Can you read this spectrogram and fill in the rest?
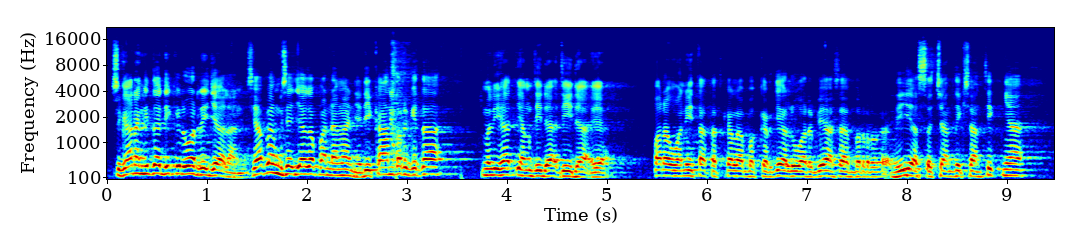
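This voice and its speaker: A man's voice: fairly high pitch, a little mellow. Man, preacher, Ramadan sermon, Arabic quotes with translation, humorous asides, roomy echo. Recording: echoey room.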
